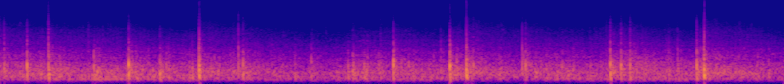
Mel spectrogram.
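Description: Fireworks going off: sharp bangs in quick, irregular succession, several a second, over a continuous noise of more distant bursts.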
